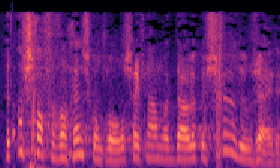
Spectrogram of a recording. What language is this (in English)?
Dutch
